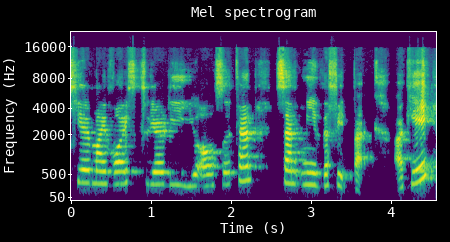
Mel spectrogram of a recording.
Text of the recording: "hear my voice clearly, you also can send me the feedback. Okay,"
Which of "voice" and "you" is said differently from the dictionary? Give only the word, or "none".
none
